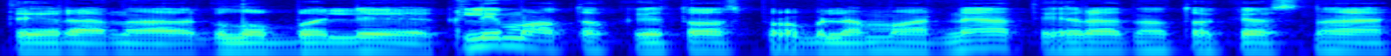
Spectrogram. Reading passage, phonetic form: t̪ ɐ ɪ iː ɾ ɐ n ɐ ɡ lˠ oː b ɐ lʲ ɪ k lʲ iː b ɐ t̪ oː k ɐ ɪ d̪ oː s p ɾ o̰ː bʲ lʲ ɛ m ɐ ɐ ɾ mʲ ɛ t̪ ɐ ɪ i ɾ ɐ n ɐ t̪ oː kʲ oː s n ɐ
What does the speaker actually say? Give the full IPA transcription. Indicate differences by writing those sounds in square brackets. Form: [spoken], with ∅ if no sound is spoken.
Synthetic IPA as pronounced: t̪ ɐ ɪ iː ɾ ɐ n ɐ ɡ lˠ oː b ɐ lʲ ɪ k lʲ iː [m] ɐ t̪ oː k ɐ ɪ [t̪] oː s p ɾ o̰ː bʲ lʲ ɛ m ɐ ɐ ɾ [nʲ] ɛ t̪ ɐ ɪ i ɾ ɐ n ɐ t̪ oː kʲ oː s n ɐ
